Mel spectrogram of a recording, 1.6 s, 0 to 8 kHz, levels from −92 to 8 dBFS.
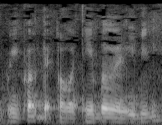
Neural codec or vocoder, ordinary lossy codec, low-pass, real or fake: codec, 44.1 kHz, 3.4 kbps, Pupu-Codec; MP3, 32 kbps; 7.2 kHz; fake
